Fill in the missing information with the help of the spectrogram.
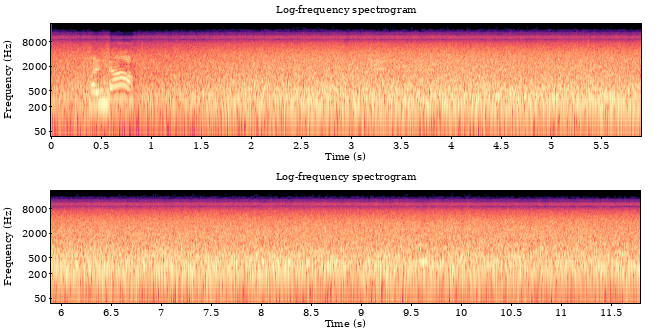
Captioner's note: water cascading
